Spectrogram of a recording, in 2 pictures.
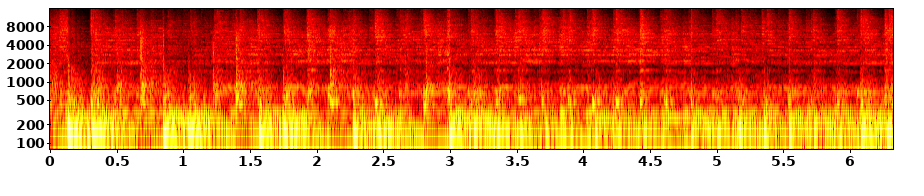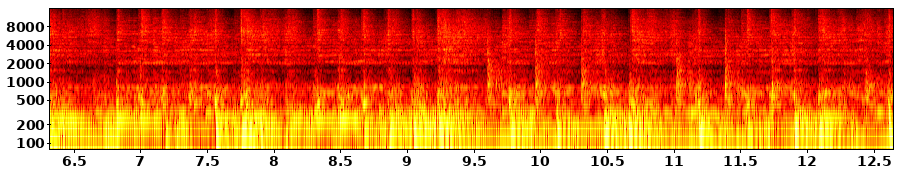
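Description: Music with fast, steady drum and percussion beats over a low sustained tone.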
